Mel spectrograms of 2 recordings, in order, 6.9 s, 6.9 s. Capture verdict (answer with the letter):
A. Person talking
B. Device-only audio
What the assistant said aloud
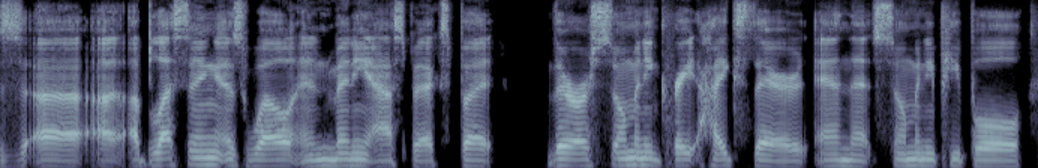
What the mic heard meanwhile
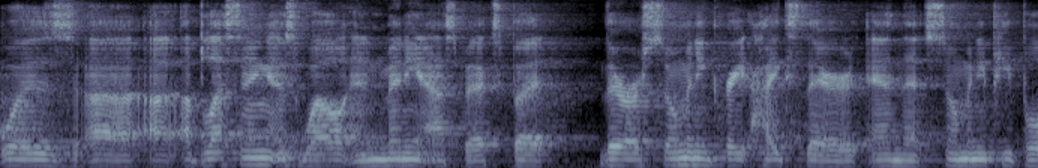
B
